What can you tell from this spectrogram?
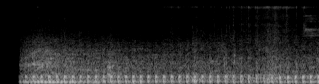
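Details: A motorcycle engine idles and throbs steadily outdoors in an urban setting, with no animal sounds heard.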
